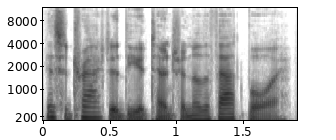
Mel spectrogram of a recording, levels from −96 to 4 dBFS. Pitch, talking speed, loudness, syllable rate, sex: 110 Hz, 250 wpm, -18 LUFS, 6.5 syllables/s, male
